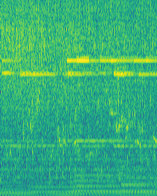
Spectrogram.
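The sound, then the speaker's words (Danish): A small spring-fed stream flowing quietly down through a valley trickles steadily and softly, its gentle continuous babble blending with a low, sustained humming drone, with no talking. “Du kan høre den dejlige, rislende lyd af vandet.”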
